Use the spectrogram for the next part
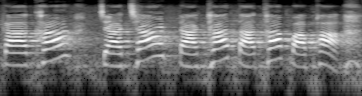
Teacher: जिन ध्वनियों के उच्चारण में ध्वन तंत्रिका में कंपन अथवा गूंज उत्पन्न नहीं होती उसे हम आघोष कहते हैं।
